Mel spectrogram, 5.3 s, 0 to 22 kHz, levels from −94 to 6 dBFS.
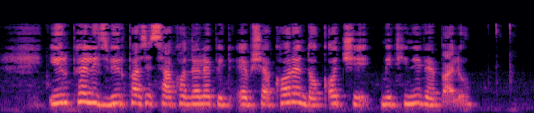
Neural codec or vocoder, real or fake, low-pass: none; real; 9.9 kHz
